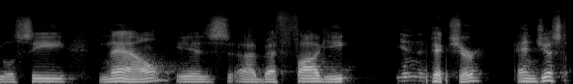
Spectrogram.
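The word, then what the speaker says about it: Bethphage: or beit anya and do you remember the how to pronounce the other one beth foggy yeah beth foggy so this is where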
